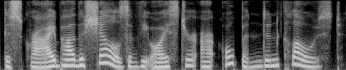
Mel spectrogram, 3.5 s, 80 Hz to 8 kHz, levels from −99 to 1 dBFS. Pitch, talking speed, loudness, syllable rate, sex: 200 Hz, 190 wpm, -22 LUFS, 5.5 syllables/s, female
